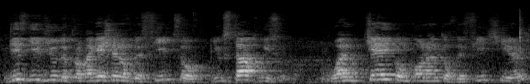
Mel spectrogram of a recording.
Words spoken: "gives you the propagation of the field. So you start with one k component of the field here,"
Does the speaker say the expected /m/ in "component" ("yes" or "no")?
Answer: yes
